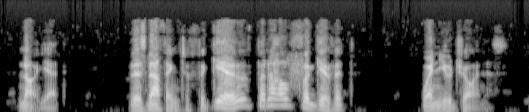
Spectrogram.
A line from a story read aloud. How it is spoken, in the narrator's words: chuckled gaily, remembering, and answered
